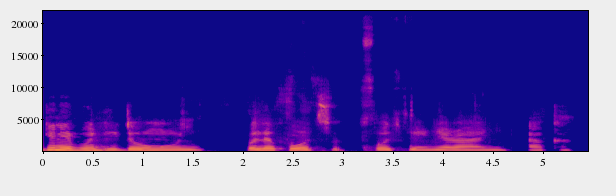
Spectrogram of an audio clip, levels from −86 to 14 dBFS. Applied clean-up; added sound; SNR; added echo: neural mask model Resemble Enhance denoiser.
